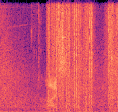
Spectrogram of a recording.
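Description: Lightning guns in Quake firing in a duel, a steady buzzing crackle of continuous beams with a few sharper shot bursts, loud and close throughout.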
